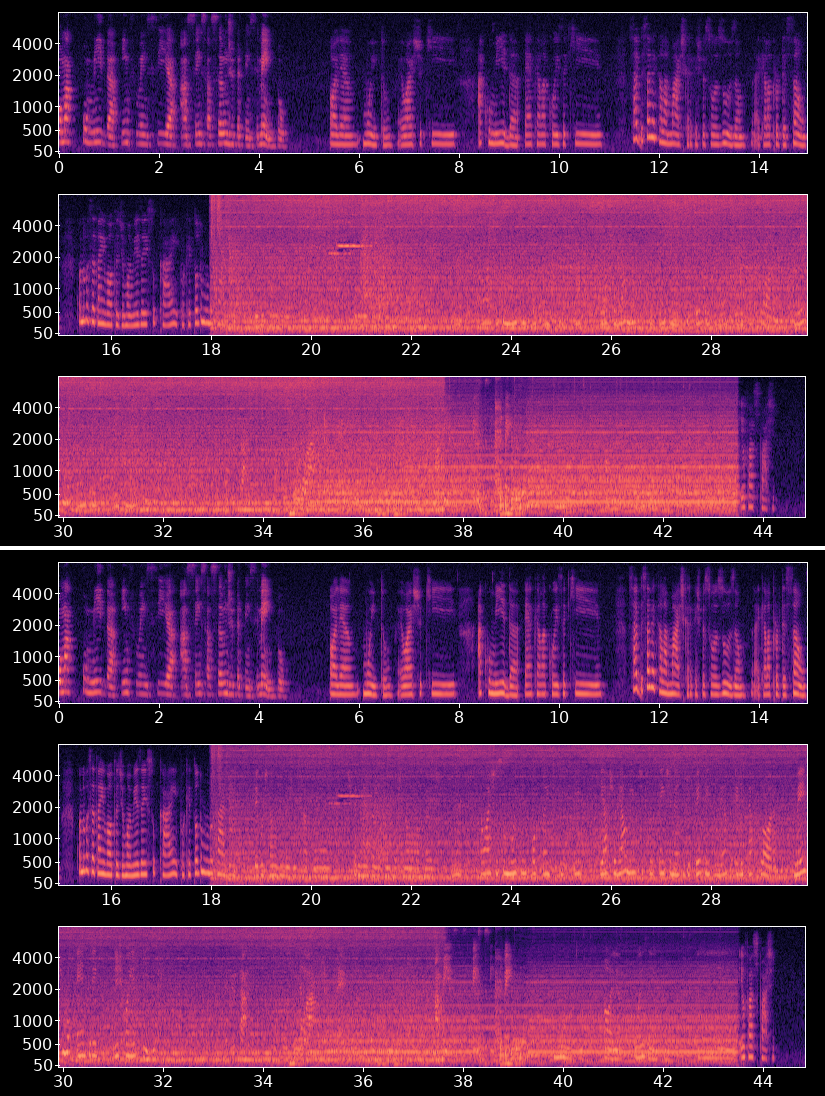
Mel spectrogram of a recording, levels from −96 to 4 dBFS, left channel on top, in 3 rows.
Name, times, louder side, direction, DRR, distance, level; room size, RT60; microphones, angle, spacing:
voice 1, 0.0-4.5 33.2-36.7 37.4-39.1, right 1 dB, 35° right, 4.3 m, -32 dB
voice 2, 5.4-10.9 11.2-20.4 20.7-32.1 39.8-42.2 42.7-44.2, right 4 dB, 60° right, 0.4 m, -28 dB
sound 1, 18.0-37.7, left 4 dB, 90° left, 1.1 m, -24 dB
Printer, 34.5-43.5, left 3 dB, 75° left, 0.6 m, -23 dB
8.2 x 5.5 x 3.1 m
head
